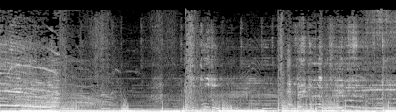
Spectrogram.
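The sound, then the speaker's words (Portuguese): A festival crowd in Moraes de Almeida shouts and cheers loudly in answer to the announcer's call to shout if they are enjoying it. Voices whoop and yell over pounding music with a steady, shifting bass line that continues throughout. “Quem está gostando dá um grito.”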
